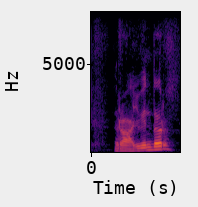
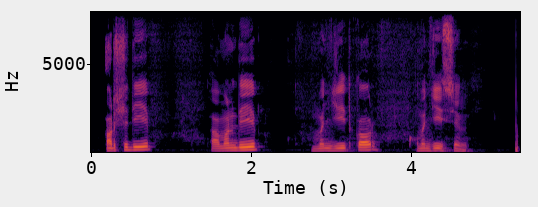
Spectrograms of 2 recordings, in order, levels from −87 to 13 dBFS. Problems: background sounds at intervals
